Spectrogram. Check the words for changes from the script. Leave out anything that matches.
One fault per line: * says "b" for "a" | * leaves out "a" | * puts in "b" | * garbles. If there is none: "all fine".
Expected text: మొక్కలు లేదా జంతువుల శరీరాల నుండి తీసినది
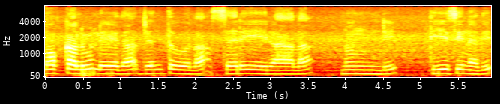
all fine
